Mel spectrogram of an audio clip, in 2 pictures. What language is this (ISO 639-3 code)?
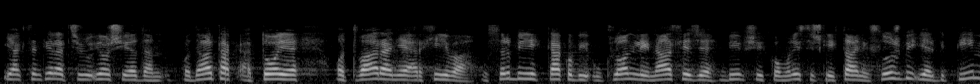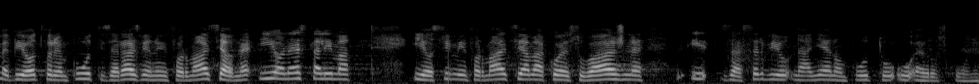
hrv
